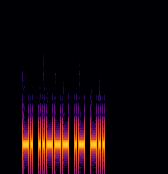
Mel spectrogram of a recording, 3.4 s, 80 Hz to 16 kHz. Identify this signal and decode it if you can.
Morse code, heard as a keyed tone, about 32 wpm, 700 Hz. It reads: N2AD
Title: USA Call Signs - 4 Characters - Repeated 3x - 30wpm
